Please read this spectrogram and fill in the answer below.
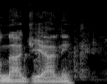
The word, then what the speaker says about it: Nanjiani: I might add, by the way, that I mispronounced Mr. Nanjiani's name. It's Kumail Nanjiani.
